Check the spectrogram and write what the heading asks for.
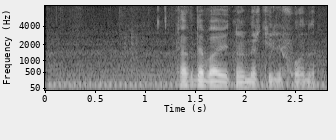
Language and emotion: Russian, neutral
